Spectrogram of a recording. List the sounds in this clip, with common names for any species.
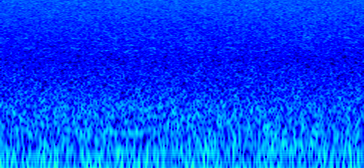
forest ambience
